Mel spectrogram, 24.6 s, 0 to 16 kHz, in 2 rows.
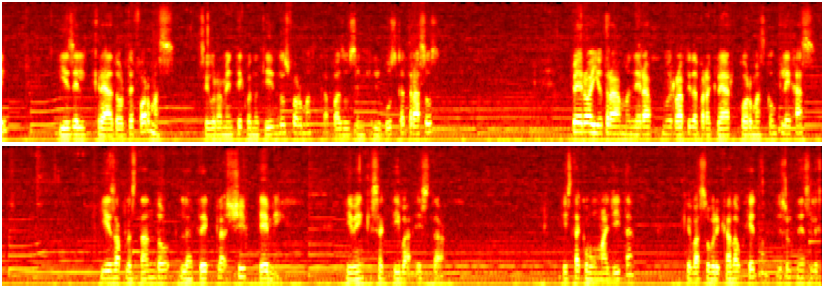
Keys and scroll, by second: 15.4 shift+m.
